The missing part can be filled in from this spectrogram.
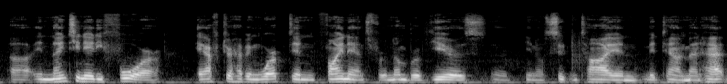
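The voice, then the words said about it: New York accent. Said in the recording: “I was born and raised in New York, as you can probably tell from my accent.”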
